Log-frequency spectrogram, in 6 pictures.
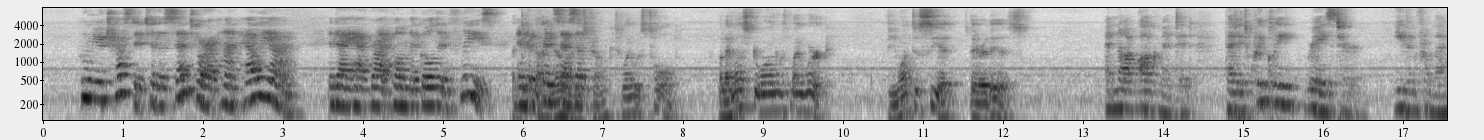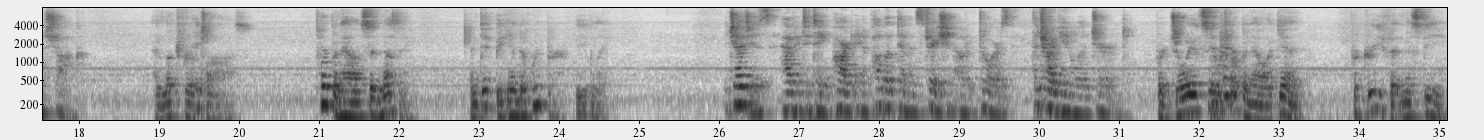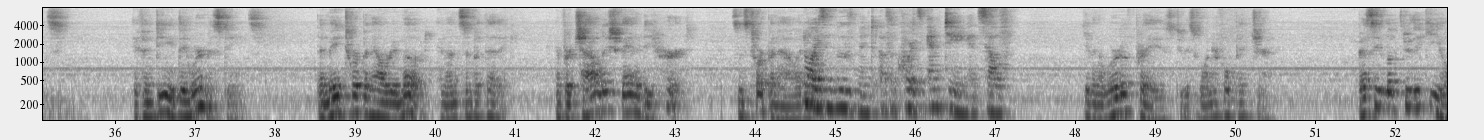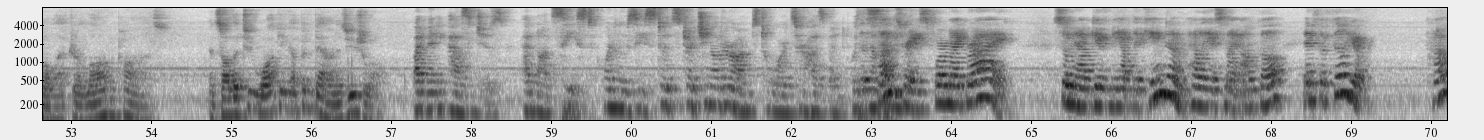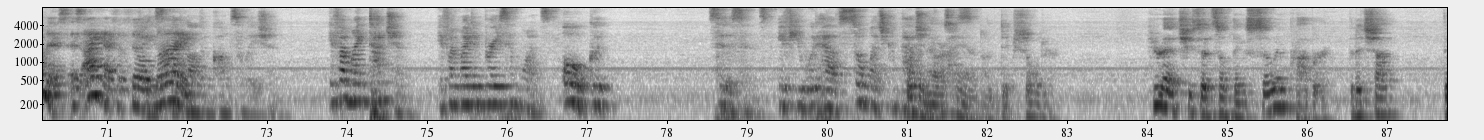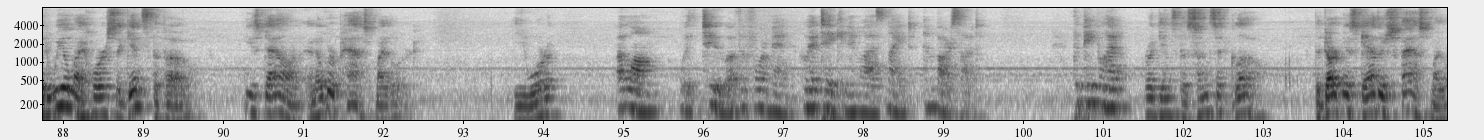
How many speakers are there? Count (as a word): three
